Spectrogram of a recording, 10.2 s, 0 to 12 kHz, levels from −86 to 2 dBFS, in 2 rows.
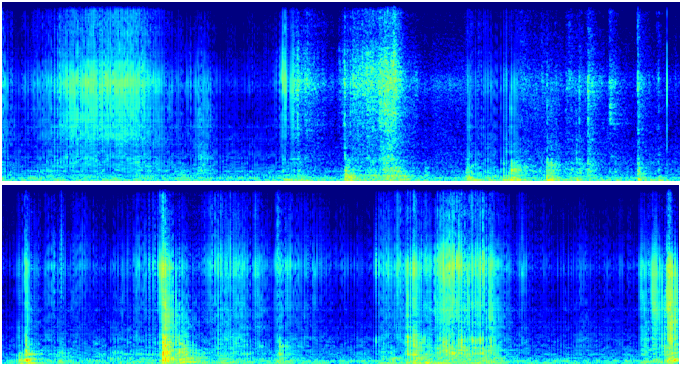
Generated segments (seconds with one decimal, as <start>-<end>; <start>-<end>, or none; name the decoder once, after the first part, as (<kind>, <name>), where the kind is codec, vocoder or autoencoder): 0.0-2.2 (vocoder, BigVGAN v2); 3.5-3.9; 5.1-10.2

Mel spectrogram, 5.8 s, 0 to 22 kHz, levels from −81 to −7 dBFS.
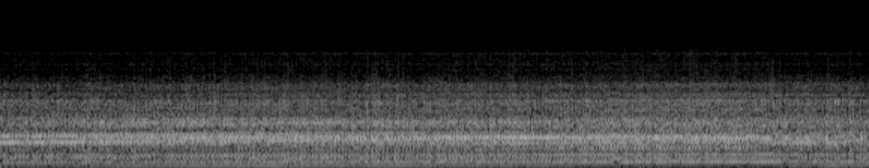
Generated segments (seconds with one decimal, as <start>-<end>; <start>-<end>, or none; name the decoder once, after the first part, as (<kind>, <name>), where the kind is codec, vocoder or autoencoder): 1.4-2.3 (vocoder, Vocos); 2.8-3.5; 4.1-4.8

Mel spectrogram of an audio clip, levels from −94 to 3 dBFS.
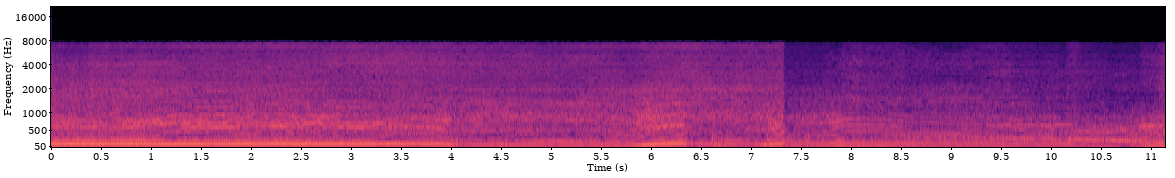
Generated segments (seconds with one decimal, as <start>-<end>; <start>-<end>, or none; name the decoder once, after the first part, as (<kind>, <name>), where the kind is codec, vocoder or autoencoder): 0.0-7.8 (autoencoder, DAC-VAE); 9.3-11.1

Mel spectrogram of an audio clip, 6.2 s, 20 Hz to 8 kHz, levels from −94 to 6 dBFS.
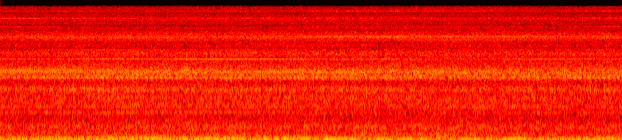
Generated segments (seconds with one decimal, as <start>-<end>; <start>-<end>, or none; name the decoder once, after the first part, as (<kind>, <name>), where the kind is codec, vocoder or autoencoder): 3.0-5.4 (vocoder, Vocos)

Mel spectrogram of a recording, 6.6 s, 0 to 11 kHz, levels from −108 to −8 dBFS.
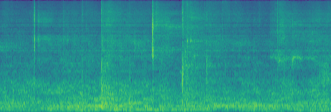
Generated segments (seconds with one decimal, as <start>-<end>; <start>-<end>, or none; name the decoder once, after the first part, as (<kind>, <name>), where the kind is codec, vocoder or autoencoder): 0.0-3.4 (codec, SNAC); 4.1-6.6

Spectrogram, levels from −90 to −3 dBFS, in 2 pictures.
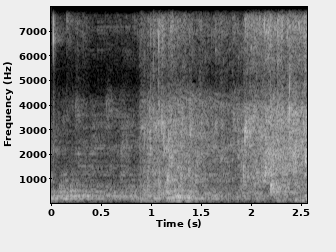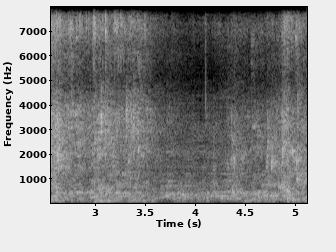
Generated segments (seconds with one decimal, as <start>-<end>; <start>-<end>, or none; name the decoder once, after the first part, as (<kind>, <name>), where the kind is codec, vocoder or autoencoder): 3.6-4.5 (codec, SNAC)

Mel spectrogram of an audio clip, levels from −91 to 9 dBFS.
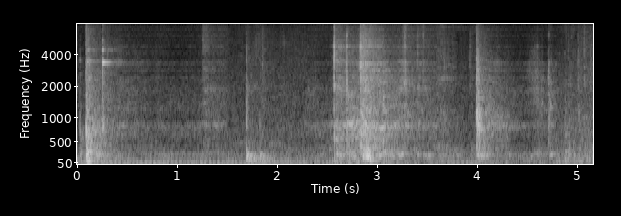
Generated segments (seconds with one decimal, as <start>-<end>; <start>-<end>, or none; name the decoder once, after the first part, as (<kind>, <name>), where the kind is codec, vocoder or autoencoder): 0.4-1.5 (codec, SNAC); 2.3-3.6; 4.1-4.8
